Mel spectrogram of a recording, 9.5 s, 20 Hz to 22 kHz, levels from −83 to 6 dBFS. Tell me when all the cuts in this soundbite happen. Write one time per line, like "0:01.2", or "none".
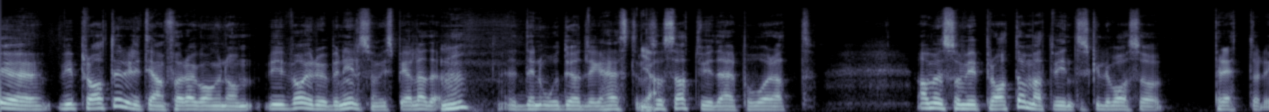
none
